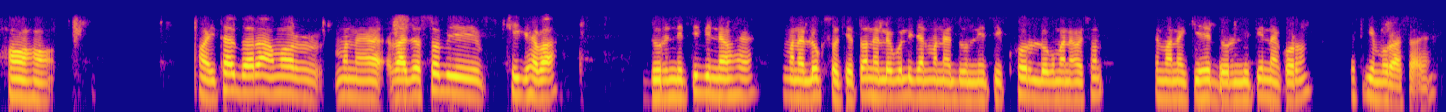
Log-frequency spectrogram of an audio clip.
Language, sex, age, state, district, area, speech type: Odia, male, 45-60, Odisha, Nuapada, urban, conversation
